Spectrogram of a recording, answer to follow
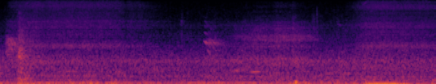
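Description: Outdoor background noise: a steady low rumble with a faint rushing hiss that swells twice, a brief high falling chirp at the very start and a single soft knock about three seconds in.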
